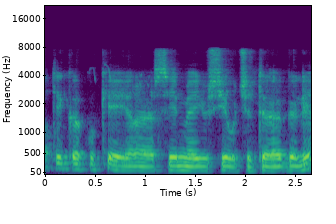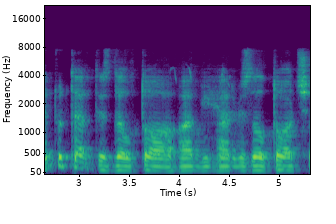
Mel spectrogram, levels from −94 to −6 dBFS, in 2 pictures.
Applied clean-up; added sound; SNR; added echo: neural mask model DeepFilterNet 3.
